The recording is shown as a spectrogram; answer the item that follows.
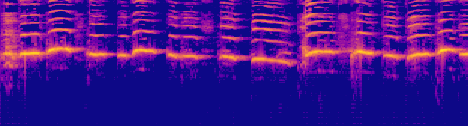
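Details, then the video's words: Captive pet cockatoo in a small room whistling a cheerful tune: a run of short, clear whistled notes, level or gently rising and falling, with a short pause halfway. "What a great little Happy Tune!!"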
